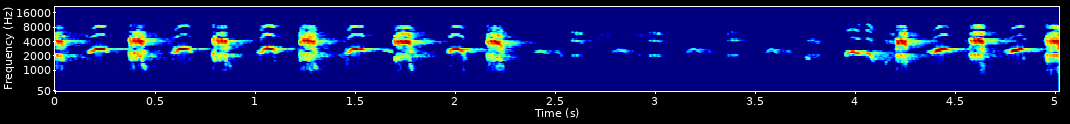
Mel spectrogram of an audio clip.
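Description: A cockatiel gives rapid, repeated chirps and whistled notes, pausing briefly before resuming.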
